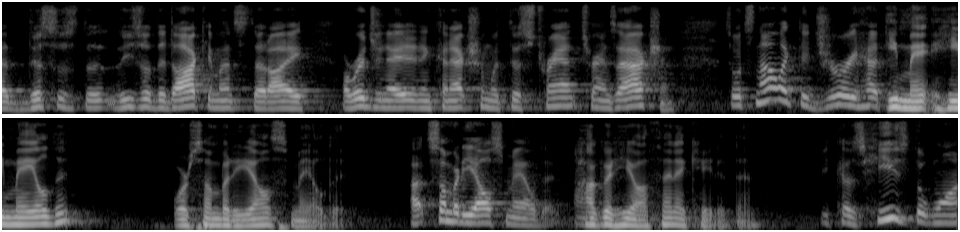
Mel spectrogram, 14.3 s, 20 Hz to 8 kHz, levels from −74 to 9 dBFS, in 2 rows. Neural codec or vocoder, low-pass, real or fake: autoencoder, 48 kHz, 128 numbers a frame, DAC-VAE, trained on Japanese speech; 7.2 kHz; fake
